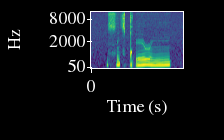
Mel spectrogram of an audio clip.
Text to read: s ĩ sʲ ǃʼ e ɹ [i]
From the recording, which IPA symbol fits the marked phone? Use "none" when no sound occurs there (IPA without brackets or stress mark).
ĩ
